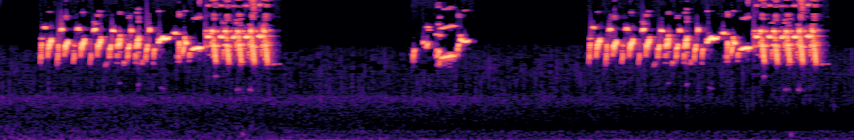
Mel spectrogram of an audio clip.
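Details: Two extended goldfinch song phrases of rhythmic, rattling chirps and tinkling trills, with a short isolated call between them; background calm apart from a faint low hum.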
